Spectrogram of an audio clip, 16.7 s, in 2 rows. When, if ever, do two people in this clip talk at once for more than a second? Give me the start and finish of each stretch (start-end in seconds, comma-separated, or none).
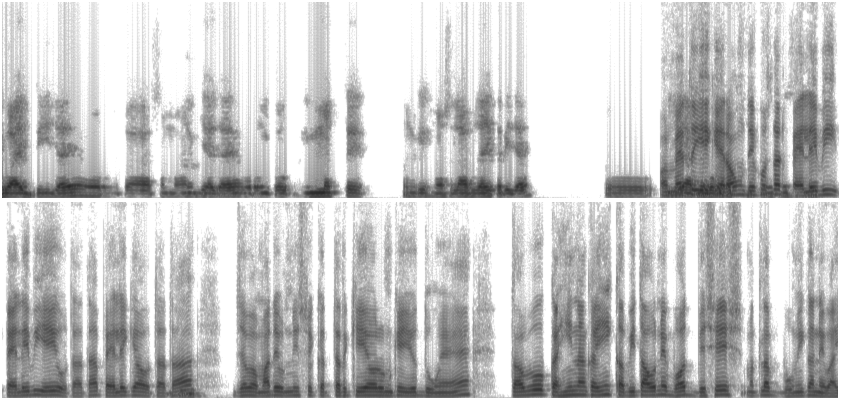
6.6-8.2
